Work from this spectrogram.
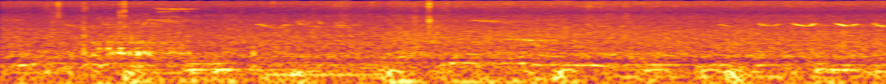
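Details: Swarm of bees caught in a swarm trap and being pulled out, a steady low buzzing hum that wavers in pitch throughout, with faint high chirps from birds in the background.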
